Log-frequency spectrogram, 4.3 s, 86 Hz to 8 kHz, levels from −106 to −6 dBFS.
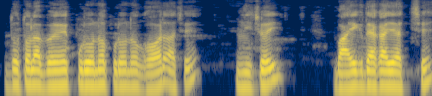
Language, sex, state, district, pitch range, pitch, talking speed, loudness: Bengali, male, West Bengal, Dakshin Dinajpur, 140-155 Hz, 145 Hz, 140 wpm, -17 LUFS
